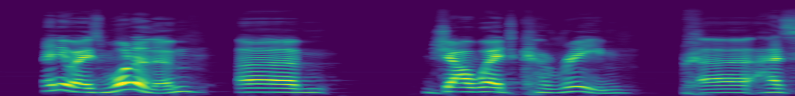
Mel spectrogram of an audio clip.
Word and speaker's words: Jawed: It's Jawed. It's j a w e d. Jawed, but you're just saying it wrong.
